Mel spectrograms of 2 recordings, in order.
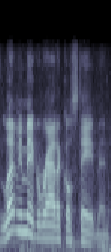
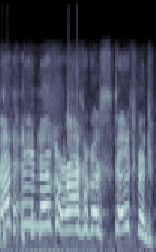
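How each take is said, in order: First: It is read in a normal speaking voice. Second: It is read in a put-on villain voice.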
